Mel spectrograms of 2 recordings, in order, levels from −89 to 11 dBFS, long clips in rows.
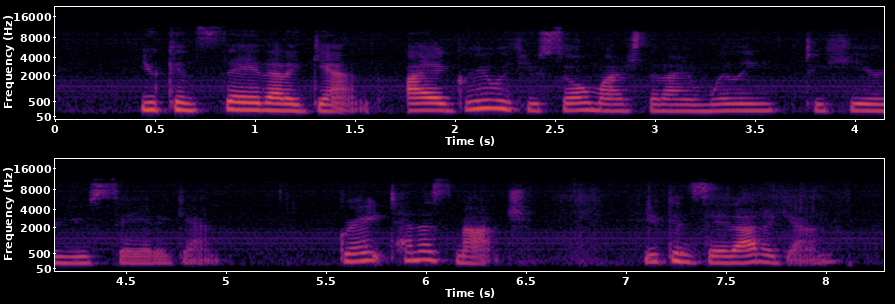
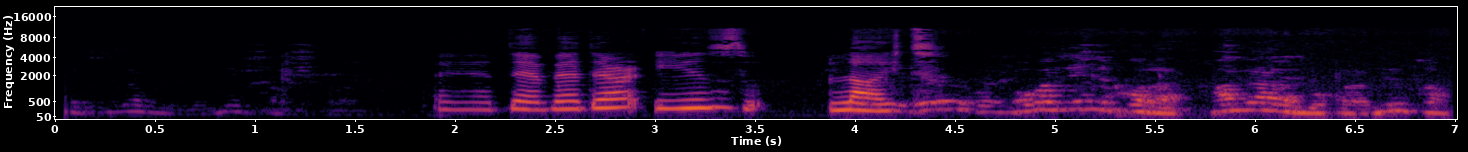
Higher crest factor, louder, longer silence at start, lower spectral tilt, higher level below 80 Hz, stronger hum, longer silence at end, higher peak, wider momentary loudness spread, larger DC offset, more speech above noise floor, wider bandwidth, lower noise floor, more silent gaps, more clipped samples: about the same, 20 dB vs 22 dB; second, -37 LUFS vs -32 LUFS; first, 0.45 s vs 0.1 s; second, -4.5 dB/octave vs -6 dB/octave; second, under -90 dBFS vs -70 dBFS; neither; about the same, 0.15 s vs 0.05 s; second, -18 dBFS vs -12 dBFS; about the same, 17 LU vs 17 LU; neither; second, 26 dB vs 43 dB; about the same, 12 kHz vs 11.5 kHz; second, -62 dBFS vs -75 dBFS; neither; neither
